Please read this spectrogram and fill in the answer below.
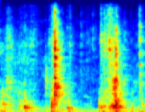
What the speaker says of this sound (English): So now we can remove this grate.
